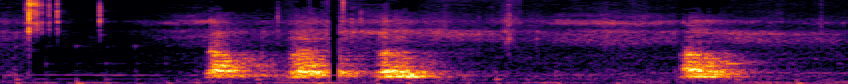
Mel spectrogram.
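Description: Four short, loud barks, three close together about a second in and one more near the end, over a few light metallic clicks of handcuffs being ratcheted shut on a wrist.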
